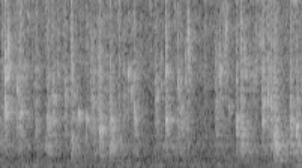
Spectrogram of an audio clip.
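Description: Hot oil in an electric deep fryer sizzling faintly with scattered small crackles, as grease drains from the lifted basket of fried crappie fillets back into it.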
